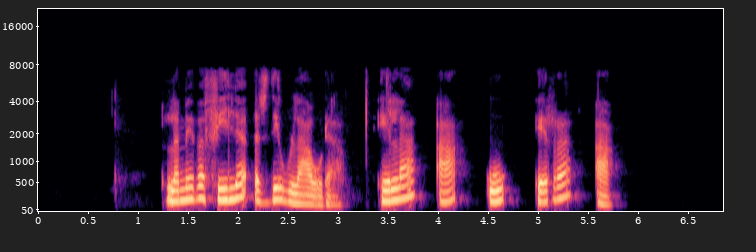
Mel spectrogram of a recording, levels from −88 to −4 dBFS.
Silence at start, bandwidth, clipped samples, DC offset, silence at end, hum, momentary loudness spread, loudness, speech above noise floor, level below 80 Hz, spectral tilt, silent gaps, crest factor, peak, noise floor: 1.3 s; 7.4 kHz; under 0.1%; under 0.1%; 1.1 s; none; 10 LU; -17 LUFS; over 75 dB; -54 dBFS; -8 dB/octave; none; 16 dB; -2 dBFS; under -90 dBFS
